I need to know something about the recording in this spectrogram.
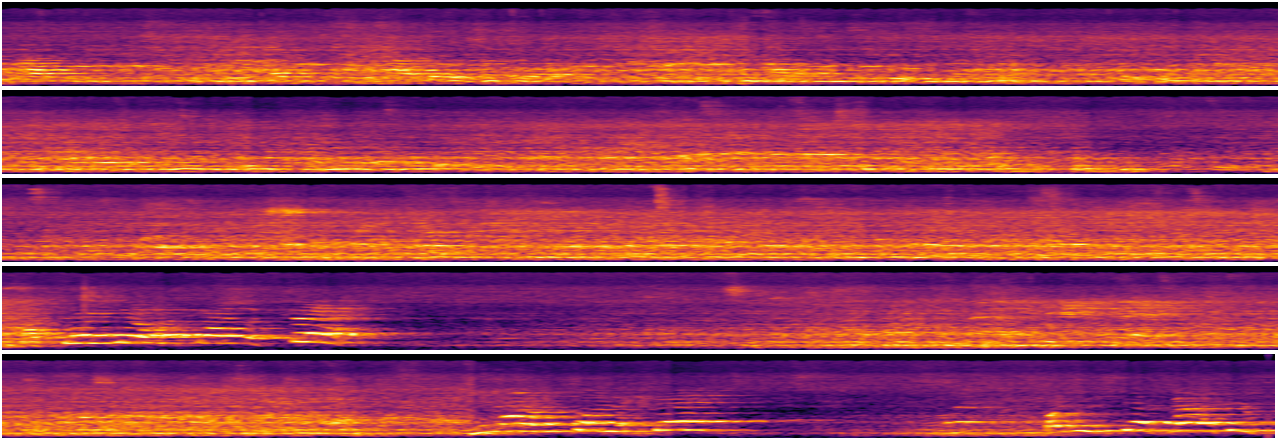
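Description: Hurricane Katrina's winds blowing in a loud, steady rush on a home camcorder recording played back over a hall's speakers. Brief voices come through about two-thirds of the way in and again near the end.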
